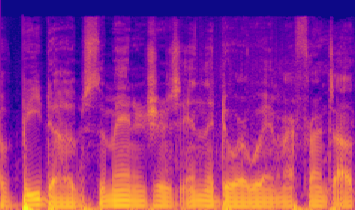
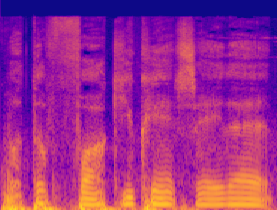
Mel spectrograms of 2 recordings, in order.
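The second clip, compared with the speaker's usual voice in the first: half-voiced imitation of screaming in protest; high-pitched retold outrage at conversational volume; 5 semitones higher than usual. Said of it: "in there screaming at this dude".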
